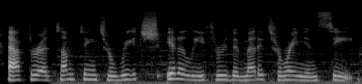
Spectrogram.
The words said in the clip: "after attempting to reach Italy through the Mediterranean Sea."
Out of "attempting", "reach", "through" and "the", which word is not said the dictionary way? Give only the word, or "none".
none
